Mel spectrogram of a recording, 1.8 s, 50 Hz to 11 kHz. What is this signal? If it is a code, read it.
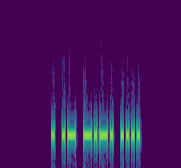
Morse code, heard as a keyed tone, about 46 wpm, 700 Hz. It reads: EACH
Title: Sentences from Top 200 Words - New Word Drill - 45wpm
